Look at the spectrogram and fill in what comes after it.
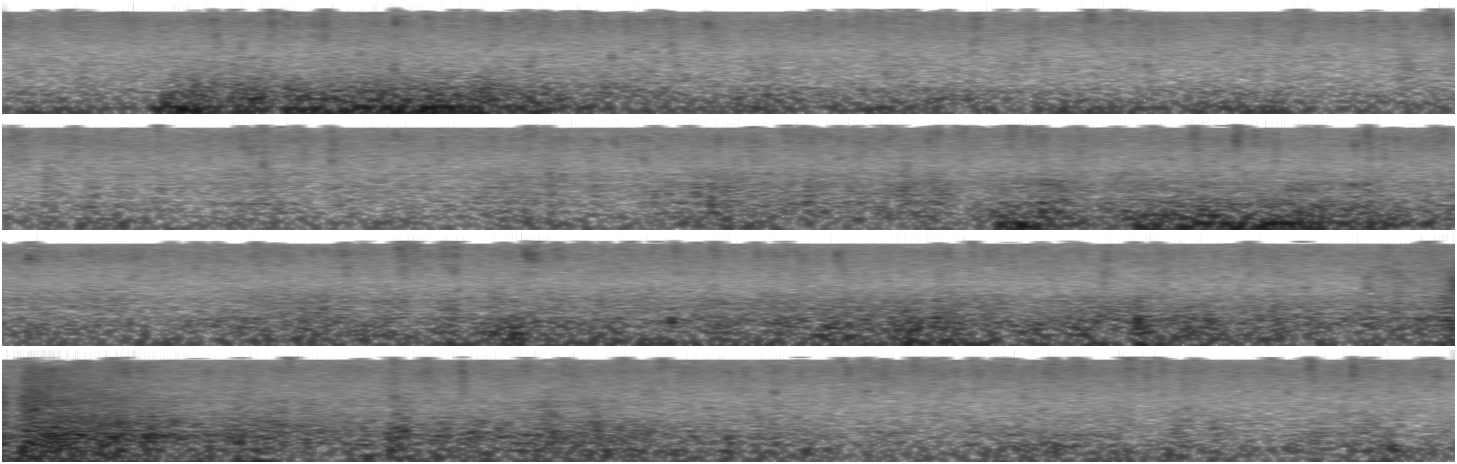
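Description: Steady rain with rolling thunder: low rumbles near the start and again near the middle, then a sharper, louder thunderclap about two-thirds of the way through that rolls off over a few seconds.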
